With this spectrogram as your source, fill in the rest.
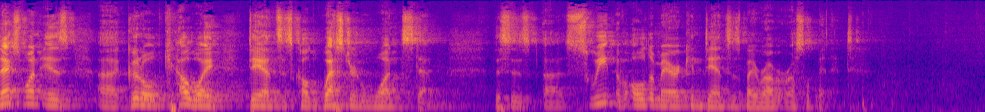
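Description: A man speaks with animation into a microphone through loudspeakers in a large hall.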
